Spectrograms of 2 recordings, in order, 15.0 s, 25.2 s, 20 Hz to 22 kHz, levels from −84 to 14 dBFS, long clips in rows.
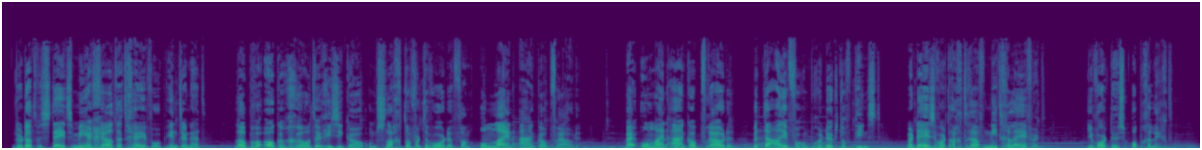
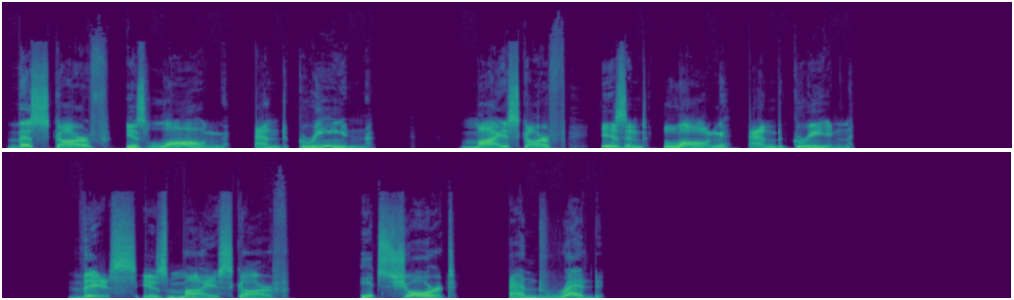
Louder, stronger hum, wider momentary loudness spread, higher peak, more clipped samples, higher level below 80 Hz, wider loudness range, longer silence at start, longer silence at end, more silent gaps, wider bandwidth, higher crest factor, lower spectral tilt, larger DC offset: second, -29 LUFS vs -19 LUFS; neither; second, 11 LU vs 14 LU; second, -8 dBFS vs -2 dBFS; neither; first, -46 dBFS vs -58 dBFS; second, 2 LU vs 6 LU; about the same, 0.15 s vs 0.1 s; second, 0.05 s vs 5.1 s; neither; about the same, 17 kHz vs 18.5 kHz; about the same, 20 dB vs 20 dB; first, -5 dB/octave vs -3.5 dB/octave; neither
